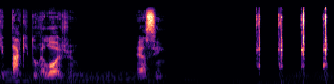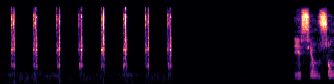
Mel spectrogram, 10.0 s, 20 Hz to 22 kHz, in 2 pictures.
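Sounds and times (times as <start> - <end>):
clock ticking: 3.8 - 7.7.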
